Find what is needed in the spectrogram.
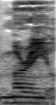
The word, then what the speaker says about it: Moray: The school I'm at, as every school in the Moray local authority, which is apparently what it's called. It's Moray. It's not Moray. It's Moray. It's spelt Moray, but it's Moray.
